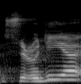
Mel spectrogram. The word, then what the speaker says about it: السعودية: Don't forget the e part of it because we need to pronounce the ya. Di, ya. Let's do it again. السعودية السعودية and Saudiya is Saudi.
